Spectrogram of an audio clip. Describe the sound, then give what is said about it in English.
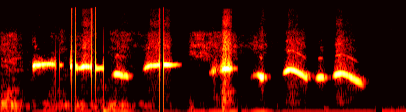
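A person whistles a short, wandering tune of about ten clear notes, some sliding up or down, fairly loud with brief pauses between phrases and no talking. “So anybody listening to us, you're like, please stop whistling now.”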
